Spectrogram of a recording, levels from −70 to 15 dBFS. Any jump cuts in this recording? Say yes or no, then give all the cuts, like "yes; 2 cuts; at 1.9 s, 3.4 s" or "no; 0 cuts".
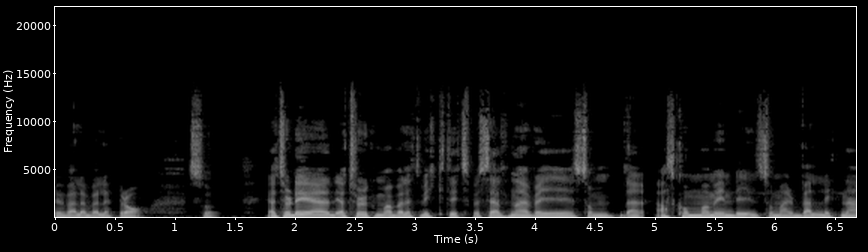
yes; 2 cuts; at 1.1 s, 4.9 s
